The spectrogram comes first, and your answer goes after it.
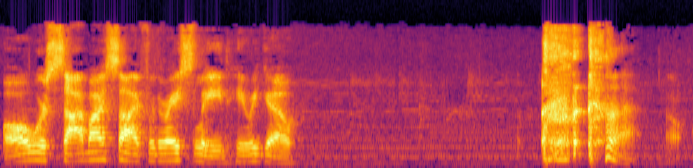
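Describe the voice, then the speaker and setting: Congested in both nose and throat, this young man offers slow, casual let's-play commentary in a mid-range voice. He meanders, thinking aloud with plenty of ums and occasional sudden shouts, and there's a slight hiss or hum in the audio.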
